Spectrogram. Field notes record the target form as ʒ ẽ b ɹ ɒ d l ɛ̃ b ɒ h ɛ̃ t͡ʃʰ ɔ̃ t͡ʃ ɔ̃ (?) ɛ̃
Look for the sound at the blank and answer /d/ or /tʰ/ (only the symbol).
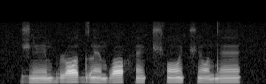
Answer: d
